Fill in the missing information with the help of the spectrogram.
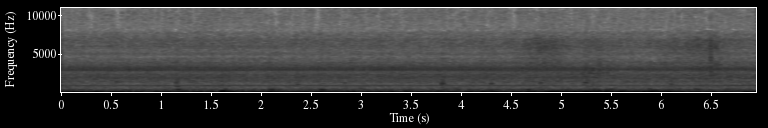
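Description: Wind buffeting the microphone: an uneven low rumble, with a faint steady high hum.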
